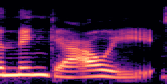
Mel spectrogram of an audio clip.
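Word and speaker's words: Ningaui: I saw a word that I'd never heard before, the Mallee, I don't know how to say it, Ningwai? – So it's a Ningawi.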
